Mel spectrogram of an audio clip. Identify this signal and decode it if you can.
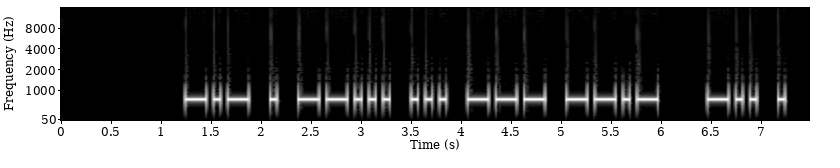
Morse code, heard as a keyed tone, about 17 wpm, 700 Hz. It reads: KE7SOQ DE
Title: USA Callsign DE Callsign 17wpm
